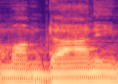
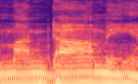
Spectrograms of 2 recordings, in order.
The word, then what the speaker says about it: Mamdani: It's the same as when they call Mamdani Mandami and stuff like that. If you just mispronounce the guy's name a little bit, it just kind of hurts the brand clarity.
